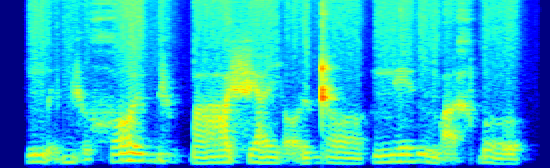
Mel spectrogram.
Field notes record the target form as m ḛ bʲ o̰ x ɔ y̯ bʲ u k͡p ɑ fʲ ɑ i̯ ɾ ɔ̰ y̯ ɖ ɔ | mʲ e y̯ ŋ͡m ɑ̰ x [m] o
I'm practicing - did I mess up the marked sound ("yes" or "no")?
yes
